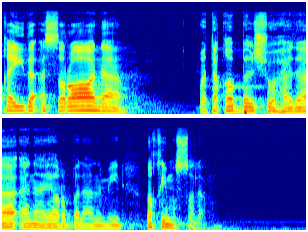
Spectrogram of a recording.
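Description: A man chants in a drawn-out, melodic voice through a microphone.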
